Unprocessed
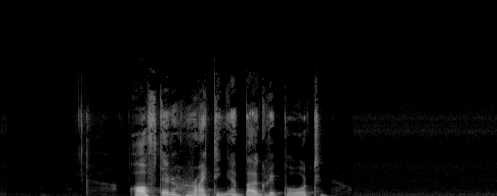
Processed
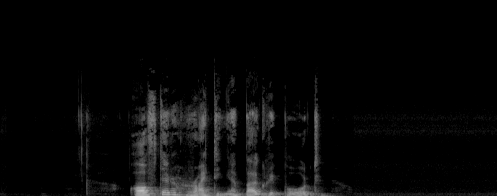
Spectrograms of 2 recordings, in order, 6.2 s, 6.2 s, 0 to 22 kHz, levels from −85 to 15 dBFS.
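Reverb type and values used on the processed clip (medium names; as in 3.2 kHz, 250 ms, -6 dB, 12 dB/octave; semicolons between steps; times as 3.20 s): FDN reverb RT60 0.35 s, low-frequency decay 1.6×, high-frequency decay 0.3×, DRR 10 dB; trim -2 dB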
